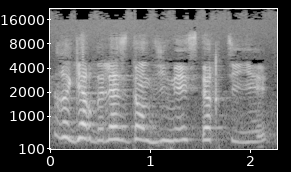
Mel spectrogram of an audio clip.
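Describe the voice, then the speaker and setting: A woman playing a spirited, resourceful young girl in a dramatised audiobook, lively and assured in her delivery. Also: extremely high pitch. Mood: amused, excited. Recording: faint background noise.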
